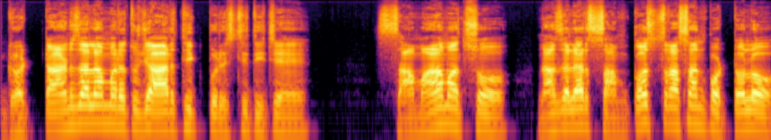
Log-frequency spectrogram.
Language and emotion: Goan Konkani, angry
